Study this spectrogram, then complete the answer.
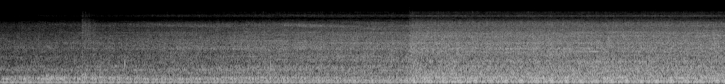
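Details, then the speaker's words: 1969 Buick Wildcat after 26 years sitting, now with 10W-30 oil and new oil pump, instant oil pressure: even, steady idle rumble with regular beat, no ticking or knocking, much quieter than before. Normal idle. "I think that 10w30 and that new oil pump definitely made a big difference much quieter huh so much quieter"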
